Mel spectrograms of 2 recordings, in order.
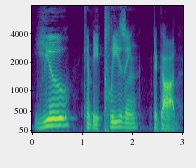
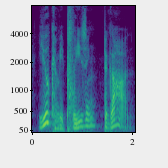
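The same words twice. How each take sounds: First: Said in the usual way. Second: Said again much softer, stress on you; soft repeat. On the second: Shown as a demonstration. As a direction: let it sink in quietly.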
